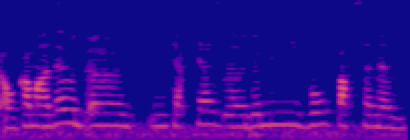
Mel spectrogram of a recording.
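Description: The voice belongs to a woman and sits at a medium pitch. Clear background noise can be heard throughout. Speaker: butcher and podcast co-host. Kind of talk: casual chat.

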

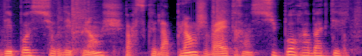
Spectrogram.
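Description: At a moderate pace, a man speaks in a normal speaking voice with ordinary pitch variation. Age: 30s. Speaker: shepherd and cheese farmer. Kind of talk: guided farm tour.

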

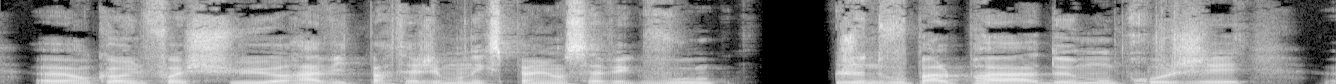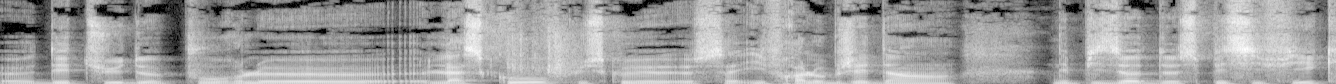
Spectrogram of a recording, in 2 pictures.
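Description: In a very clean recording with a silent background, a man speaks very slowly at a very even loudness. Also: medium pitch for a man, ordinary pitch variation. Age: 30s. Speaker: military doctor. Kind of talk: scripted narration.

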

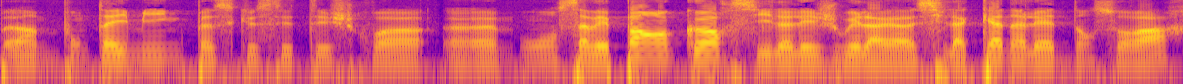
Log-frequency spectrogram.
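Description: A man talks at a moderate pace in an ordinary speaking voice. His pitch is fairly high. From southern France, Montpellier. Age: 20s. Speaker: digital marketing specialist, fantasy football player. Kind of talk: podcast interview.

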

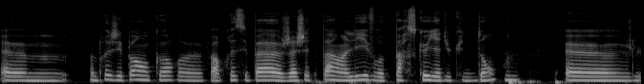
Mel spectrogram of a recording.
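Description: On a very clean recording with a silent background, a woman speaks at a fairly slow pace and medium pitch with a monotone, flat intonation. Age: 20s. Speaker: actress and dancer. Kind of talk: casual chat.

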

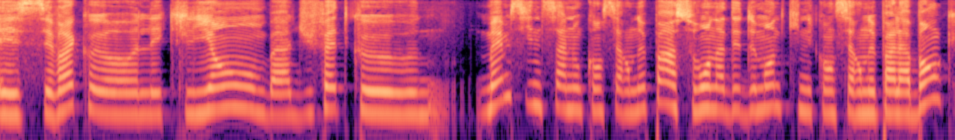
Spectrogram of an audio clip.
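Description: Hardly pausing, a woman with a Polish accent talks at a fairly slow pace and a fairly high pitch. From Poland. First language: Polish (speaking French). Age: 50s. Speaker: bank advisor, former hairdresser and store manager. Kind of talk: interview about career change. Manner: hesitant, with repetitions.

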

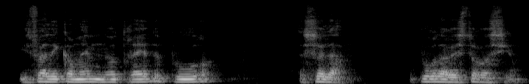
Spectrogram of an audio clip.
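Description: A man's dark, mellow, somewhat breathy voice at a very slow pace, in a monotone with flat intonation. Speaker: retired teacher. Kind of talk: testimony interview.

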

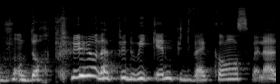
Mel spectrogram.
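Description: The recording is very clean, with a silent background. The voice carries a dark, mellow tone. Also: woman. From West Africa. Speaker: journalist and fashion entrepreneur. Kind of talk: interview conversation.

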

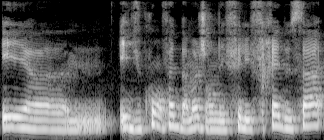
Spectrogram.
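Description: Amid audible room echo, a woman speaks at a moderate pace in a fairly low voice with fairly even intonation. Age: 30s. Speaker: wedding photographer. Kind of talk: casual chat.

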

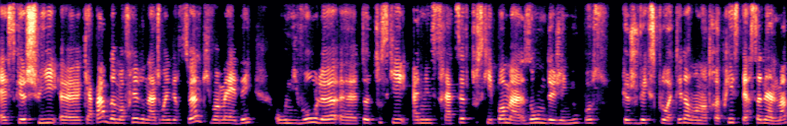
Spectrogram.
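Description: A woman's fairly high-pitched voice in a Quebec accent, with fairly even intonation and a quiet background. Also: fairly quick pace. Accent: Québécois French. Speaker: grant consultant. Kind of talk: interview.

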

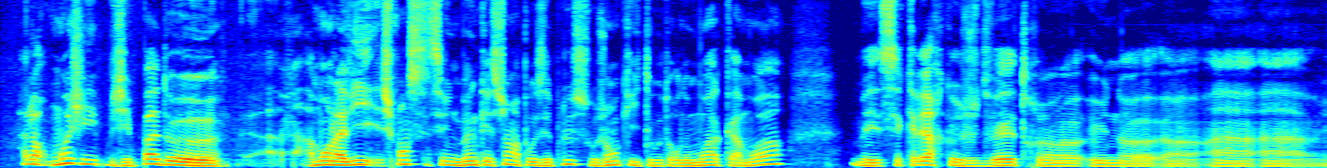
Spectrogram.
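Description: With an Arabic accent, a man at fairly high pitch talks at a moderate pace with lively intonation. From Morocco, Agadir. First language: Arabic (speaking French). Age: 30s. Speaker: startup founder and CEO. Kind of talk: interview. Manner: halting.

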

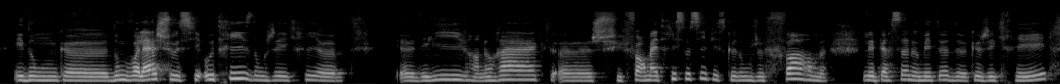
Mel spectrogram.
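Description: Against a quiet background, a woman speaks at a medium pitch and a fairly slow pace with fairly even intonation. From Belgium. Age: 30s. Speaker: energy therapist and dance teacher. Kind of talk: casual interview. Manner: hesitant, many fillers.

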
